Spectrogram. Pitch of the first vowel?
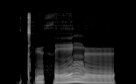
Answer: low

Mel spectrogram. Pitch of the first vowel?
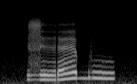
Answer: low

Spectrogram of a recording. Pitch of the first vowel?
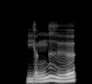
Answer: rising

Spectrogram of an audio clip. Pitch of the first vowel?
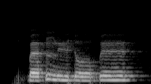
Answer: rising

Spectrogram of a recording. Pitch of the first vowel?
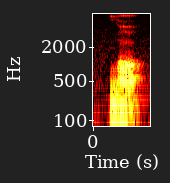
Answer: low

